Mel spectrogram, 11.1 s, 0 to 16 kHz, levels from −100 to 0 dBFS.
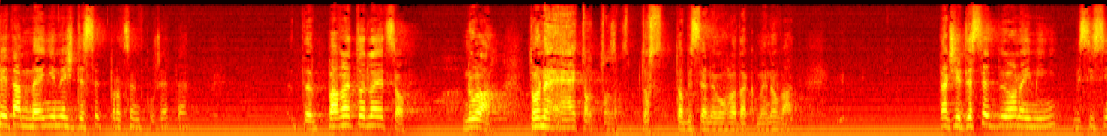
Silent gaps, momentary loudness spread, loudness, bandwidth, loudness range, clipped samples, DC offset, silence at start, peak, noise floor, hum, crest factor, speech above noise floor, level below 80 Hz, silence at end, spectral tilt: none; 19 LU; -24 LUFS; 14.5 kHz; 4 LU; under 0.1%; under 0.1%; 0 s; -6 dBFS; -44 dBFS; none; 20 dB; 19 dB; -48 dBFS; 0 s; -1 dB/octave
